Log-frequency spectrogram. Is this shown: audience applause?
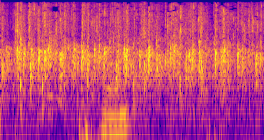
yes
